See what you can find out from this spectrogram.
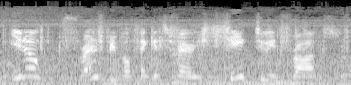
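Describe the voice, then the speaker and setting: An actress playing a bold young child who speaks in a blunt, insistent way in a game audio drama. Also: female voice, on the high side, big pitch swings, normal speed, background noise. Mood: teasing.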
